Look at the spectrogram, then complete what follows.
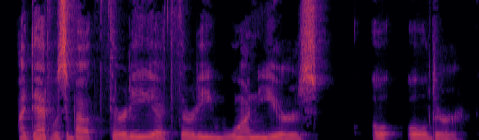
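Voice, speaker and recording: In a normal speaking voice, a man talks at a fairly slow pace. His pitch is medium with ordinary variation. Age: 60s. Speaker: podcast host. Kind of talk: podcast interview.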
